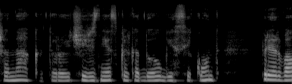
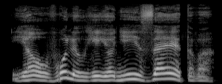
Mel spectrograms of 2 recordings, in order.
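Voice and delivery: louder, annoyed correction; irritated reply; 8 dB louder than usual. A narrator's reading. Jefferson explaining why he fired her, irritated. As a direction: answer back with irritation. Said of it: "раздражённо ответил Джефферсон".

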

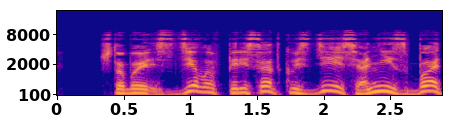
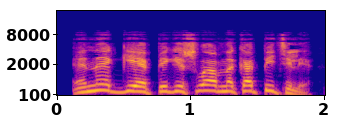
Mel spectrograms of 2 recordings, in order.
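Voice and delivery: higher, effortful report; forced out with effort; 4 semitones higher, 4 dB louder than usual. A narrator's reading. Borya weighed down by heaviness, forcing words out. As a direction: push the words out under strain. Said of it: "выдавил он".

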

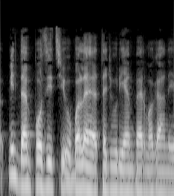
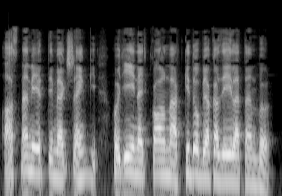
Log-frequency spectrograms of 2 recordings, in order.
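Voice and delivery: tearful outburst; 7 semitones higher, 3 dB louder than usual. Acted. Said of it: "És már is sírva fakadt".

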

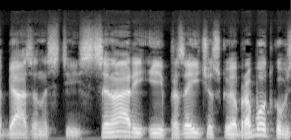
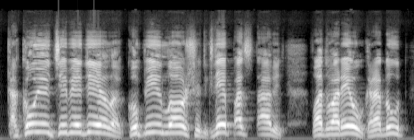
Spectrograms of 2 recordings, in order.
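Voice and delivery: high, heated retort; irate neighbour defending himself; suddenly angry; 11 semitones higher than usual. A narrator's reading. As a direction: argue back crossly, voice pitched way up. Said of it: "Шаринов вдруг рассердился".

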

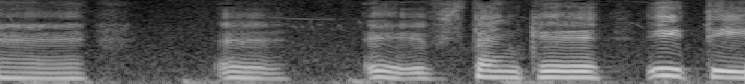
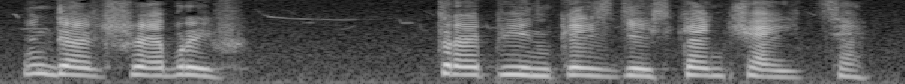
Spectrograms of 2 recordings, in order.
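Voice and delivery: urgent warning; 6 semitones higher than usual. A narrator's reading. Elf warns of cliff edge.

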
